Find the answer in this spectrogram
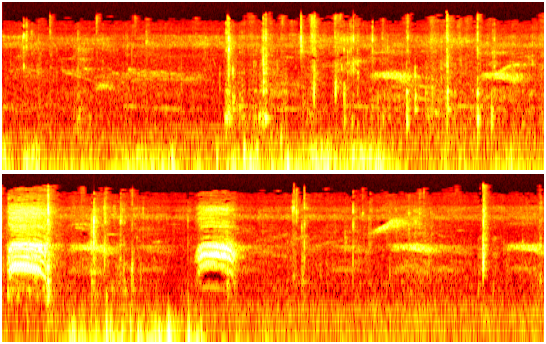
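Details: Crows squabbling over food: two separate rough, descending caws stand out a second apart amid low rumbling noise and scattered faint bird chirps.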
